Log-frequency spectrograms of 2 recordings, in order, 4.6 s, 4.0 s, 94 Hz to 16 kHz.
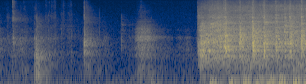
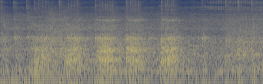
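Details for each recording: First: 1969 Honda CT90 with 125 conversion: a few short cranking attempts (the gas was off at first), then it catches and settles into a quick, even putter at idle. It starts and runs normally. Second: 1983 Honda Aero two-stroke scooter: it idles fast and uneven, pulsing about twice a second without settling, and the automatic choke (electric bystarter) is suspected still closed; not confirmed.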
